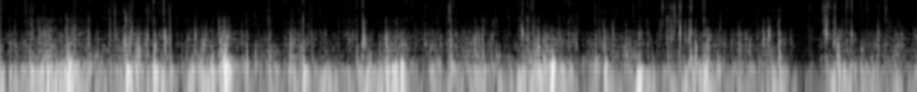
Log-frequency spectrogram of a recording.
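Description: A microphone head wrapped in crinkled purple plastic film is rubbed and pressed with the end of a plastic glue stick. Close, irregular crinkling and rustling mixes with soft low thumps and rumbling, with brief brighter crackles throughout.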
